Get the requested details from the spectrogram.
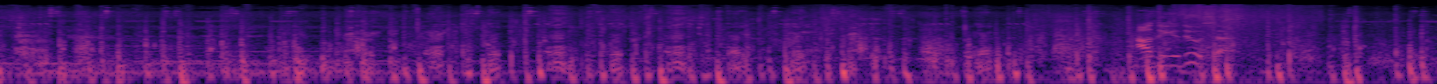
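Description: Horse hooves thud steadily on the ground at a gallop.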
